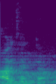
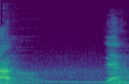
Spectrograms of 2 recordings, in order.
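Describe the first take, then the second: First: Said in the usual way. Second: "Argentum" pulled apart with a long pause; syllable by syllable. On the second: Shown as a demonstration. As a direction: break "Argentum" into separate, drawn-out syllables. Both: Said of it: "দুইটা syllable থেকে".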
